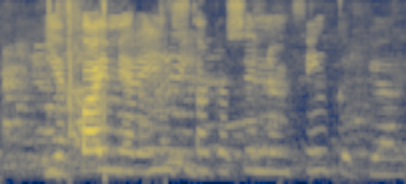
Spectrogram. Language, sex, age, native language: Icelandic, male, 11, Icelandic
